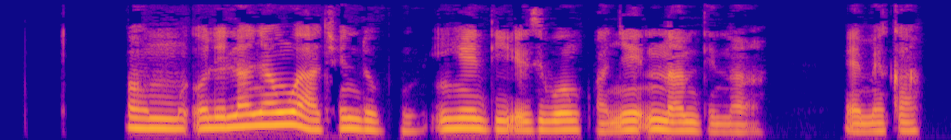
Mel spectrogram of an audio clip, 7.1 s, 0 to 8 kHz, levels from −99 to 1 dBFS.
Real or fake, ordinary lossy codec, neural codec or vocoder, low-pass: real; MP3, 32 kbps; none; 7.2 kHz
